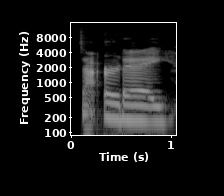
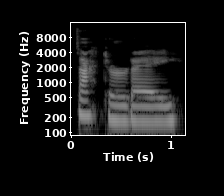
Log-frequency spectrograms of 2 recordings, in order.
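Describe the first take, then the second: First: Said in the usual way. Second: "Saturday" slow as "ætə˞deɪ", leading S dropped, R sounded; drawn-out Saturday. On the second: Shown as a demonstration. Streamer showing her own odd way to say Saturday. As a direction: stretch "Saturday" and drop the S. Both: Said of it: "I don't think anyone else pronounces it Saturday".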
